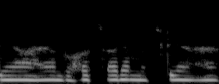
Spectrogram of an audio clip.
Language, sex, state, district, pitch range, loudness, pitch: Hindi, female, Bihar, Jamui, 200-210 Hz, -30 LUFS, 205 Hz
